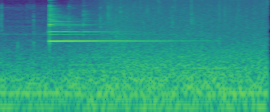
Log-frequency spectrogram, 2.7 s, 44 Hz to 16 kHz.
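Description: Rain falling in the video game Fallout 4, a steady broadband hiss of rainfall that holds throughout, with a sharp ringing tonal chime at the start that fades slowly over the next seconds.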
